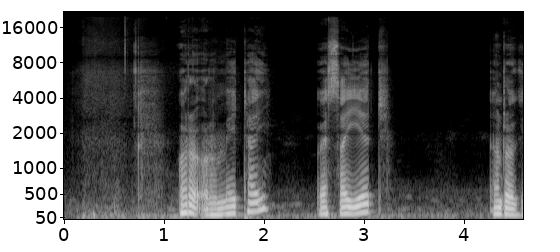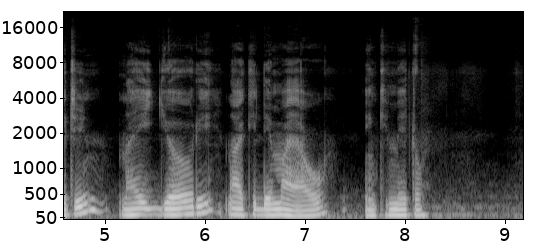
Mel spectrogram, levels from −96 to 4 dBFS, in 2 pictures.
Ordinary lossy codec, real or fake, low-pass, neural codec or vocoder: none; real; 19.8 kHz; none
